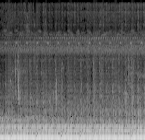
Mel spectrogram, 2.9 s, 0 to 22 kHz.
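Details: Salvage-auction 2007 BMW X3 listed as non-runner, first running on its own power with many dash lights on: rough idle with stumbling low thump about four times a second, uneven beat; large misfire on a cylinder.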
